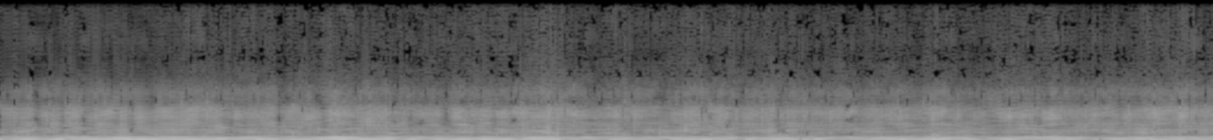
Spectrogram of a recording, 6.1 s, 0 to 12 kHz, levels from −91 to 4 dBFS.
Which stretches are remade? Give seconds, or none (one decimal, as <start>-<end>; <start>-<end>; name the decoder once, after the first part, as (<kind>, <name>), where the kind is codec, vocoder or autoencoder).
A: 0.0-6.1 (vocoder, BigVGAN v2)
